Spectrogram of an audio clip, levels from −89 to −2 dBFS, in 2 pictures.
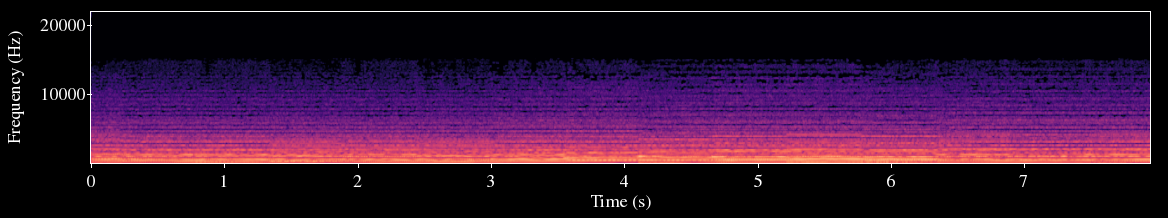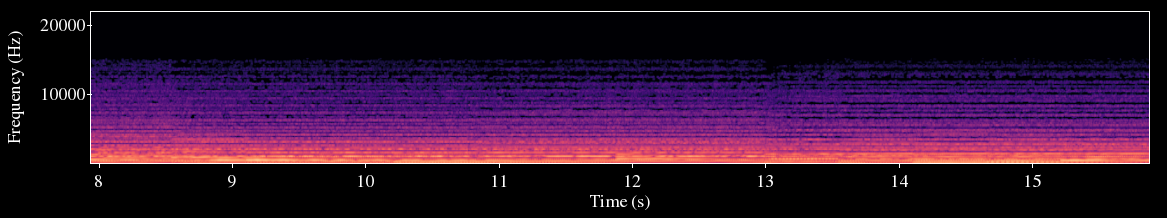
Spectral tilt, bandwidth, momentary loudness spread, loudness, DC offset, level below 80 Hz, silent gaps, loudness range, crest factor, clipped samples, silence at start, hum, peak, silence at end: -5.5 dB/octave; 13.5 kHz; 5 LU; -20 LUFS; under 0.1%; -52 dBFS; none; 3 LU; 16 dB; under 0.1%; 0 s; none; -4 dBFS; 0 s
